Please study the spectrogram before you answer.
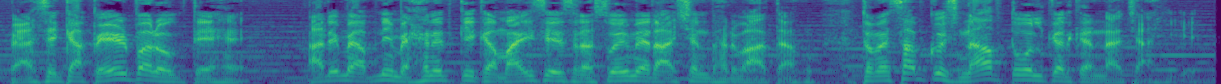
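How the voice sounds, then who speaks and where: A man's voice: mid-range voice, lively intonation, fairly quick, sharp tone, soft background music. A man voicing an angry, thrifty, middle-aged father-in-law in a cartoon story, stern and scolding. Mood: angry, reproachful.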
